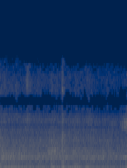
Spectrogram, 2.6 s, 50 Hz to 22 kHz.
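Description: Dublin-area 8300-series rail cars roll past quietly, giving a steady low rumble with faint track noise throughout and no distinct clatter.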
